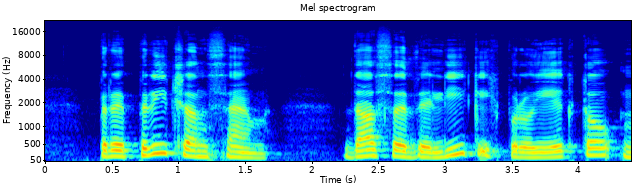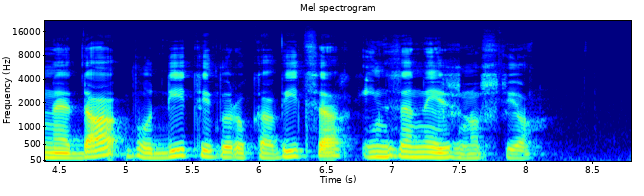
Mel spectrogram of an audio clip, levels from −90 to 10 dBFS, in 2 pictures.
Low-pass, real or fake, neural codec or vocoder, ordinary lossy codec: 19.8 kHz; real; none; none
